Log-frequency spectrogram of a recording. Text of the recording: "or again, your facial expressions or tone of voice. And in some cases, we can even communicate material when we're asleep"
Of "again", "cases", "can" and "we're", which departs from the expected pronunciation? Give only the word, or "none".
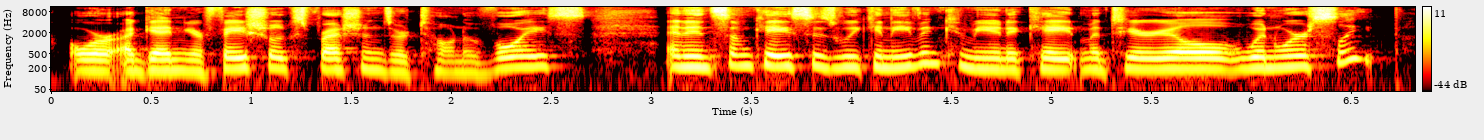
none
